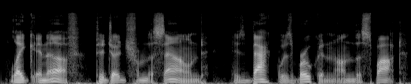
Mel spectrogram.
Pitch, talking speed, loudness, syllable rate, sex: 95 Hz, 205 wpm, -23 LUFS, 4.9 syllables/s, male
